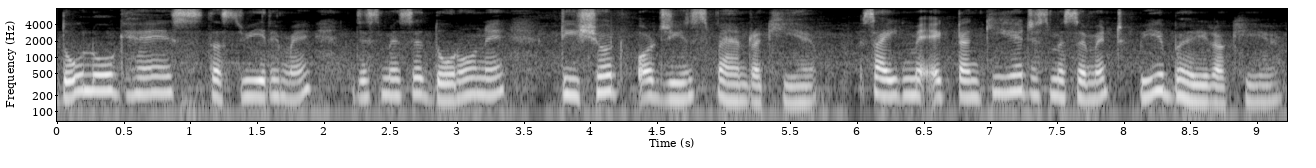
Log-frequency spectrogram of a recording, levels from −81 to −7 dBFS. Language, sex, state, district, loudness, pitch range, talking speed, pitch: Hindi, female, Jharkhand, Sahebganj, -20 LUFS, 175-215 Hz, 170 wpm, 195 Hz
